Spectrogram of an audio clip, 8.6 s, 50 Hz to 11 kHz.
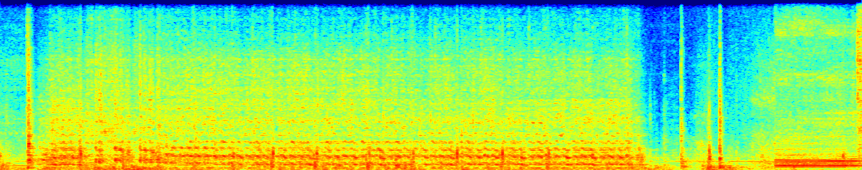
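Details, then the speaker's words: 1972 Ford F100, unrun over 10 years: cranks steadily about six seconds without firing; pressure felt in the hose but no fuel reaching the carburetor, owner suspects accelerator pump or closed-off float bowls. "All right, we're just not getting fuel to the carburetor, I don't think. I can feel pressure in the hose, but we're just not getting any fuel in there."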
